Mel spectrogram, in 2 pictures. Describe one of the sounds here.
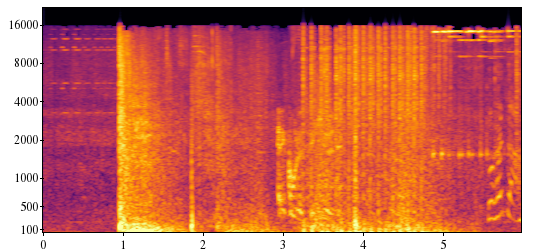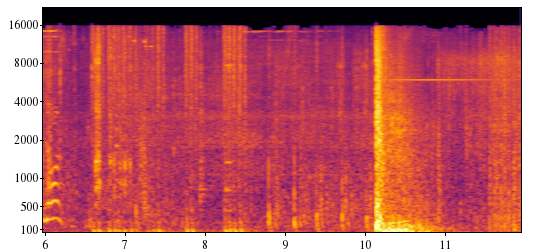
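Rifle gunfire bursts out in loud, sharp volleys.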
